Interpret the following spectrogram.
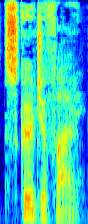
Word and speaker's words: Scourgify: The household cleaning charm is scourgify. Circular wand motion. Emphasis on the second syllable.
